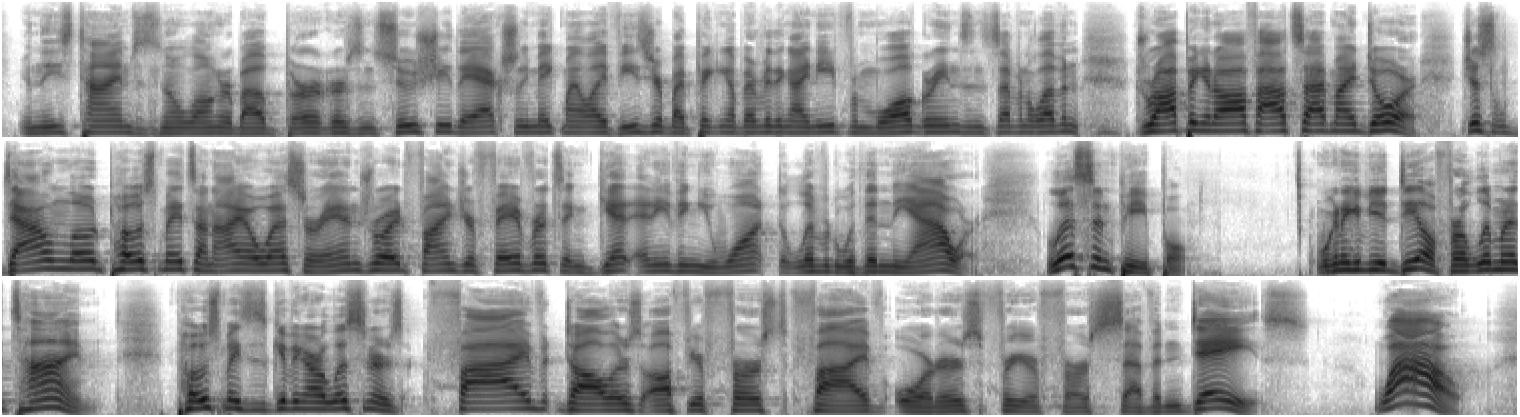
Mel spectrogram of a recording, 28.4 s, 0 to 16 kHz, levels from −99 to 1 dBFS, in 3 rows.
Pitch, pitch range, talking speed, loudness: 160 Hz, 145-185 Hz, 175 wpm, -18 LUFS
